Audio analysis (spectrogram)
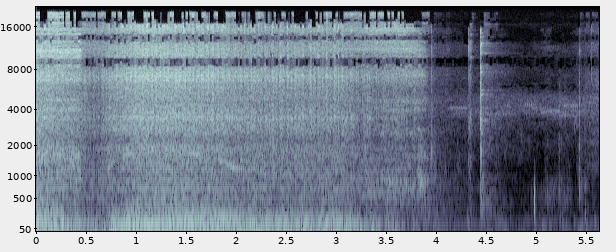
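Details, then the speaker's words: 1991/92 Ford F150 that had sat neglected, no-start: on starter fluid it catches and runs roughly for about three seconds, then dies. Spark is good; fuel starvation, with no pressure at the rail test port from the electric fuel pump. "All right, so yeah, I have spark. It's a fuel issue. That's what I figured."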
